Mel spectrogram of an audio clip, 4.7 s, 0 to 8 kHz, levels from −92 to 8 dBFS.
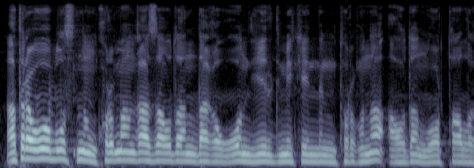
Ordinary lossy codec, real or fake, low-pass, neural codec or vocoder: none; real; 7.2 kHz; none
